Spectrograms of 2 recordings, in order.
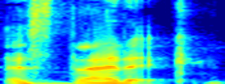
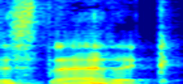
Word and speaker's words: aesthetic: my comment sections that it is pronounced aesthetic with a TH. I know, if you say the word fast though, it sounds like a T, sort of. It's aesthetic with an H.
